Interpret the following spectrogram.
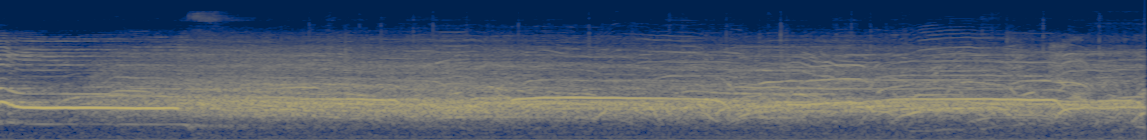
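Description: A high voice holds one long note for about a second and a half, then a concert crowd screams and cheers: many high voices overlapping.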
